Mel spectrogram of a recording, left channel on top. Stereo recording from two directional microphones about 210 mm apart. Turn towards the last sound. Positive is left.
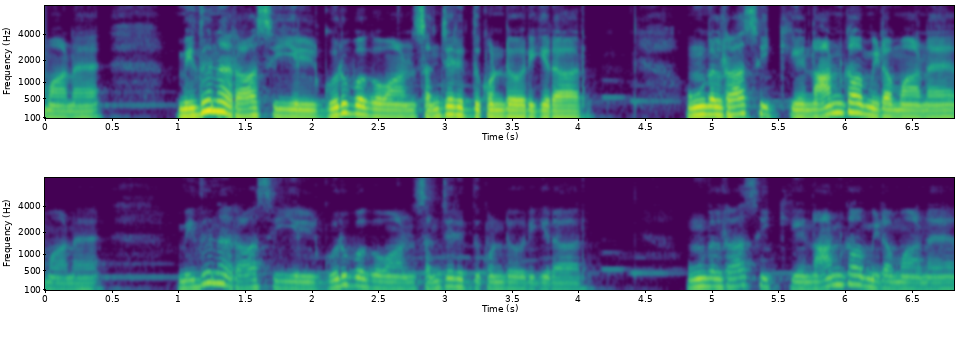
turn(degrees=50)  # may be behind; listen again after turning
